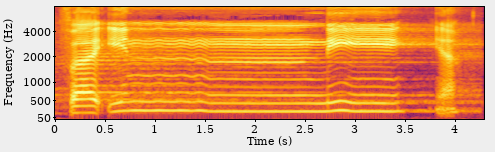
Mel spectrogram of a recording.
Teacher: Jadi cara bacanya, hamzahnya dileburkan ke dalam huruf nun ataupun dimasukkan dengan cara didengungkan, yaitu ditahan dulu lebih kurang 2 harokat sehingga terbentuk suara yang mendengung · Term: ghunnah musyaddadah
